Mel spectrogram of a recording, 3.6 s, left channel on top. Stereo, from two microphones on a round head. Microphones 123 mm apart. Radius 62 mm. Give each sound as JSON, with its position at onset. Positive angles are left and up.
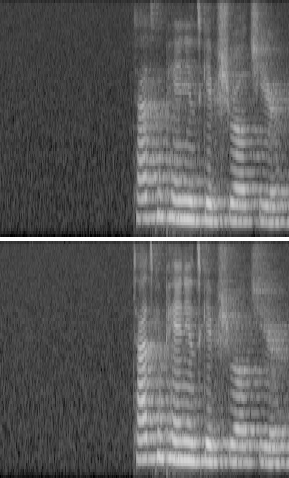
{"t": 1.7, "sound": "a woman speaking", "side_deg": -70, "distance_m": 1.3}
